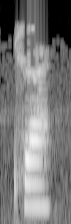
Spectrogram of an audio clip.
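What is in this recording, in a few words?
"夸", Mandarin Chinese; chinese-flashcards; hsk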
